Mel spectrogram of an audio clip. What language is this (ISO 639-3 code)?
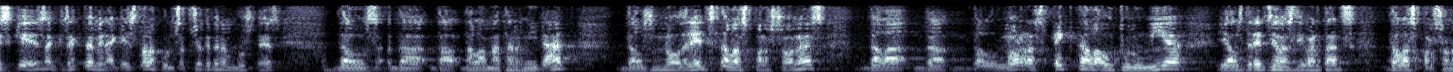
cat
